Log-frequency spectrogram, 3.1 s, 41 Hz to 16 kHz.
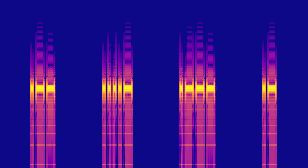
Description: Morse code, heard as a keyed tone, about 46 wpm, spaced as for 15 wpm, 700 Hz. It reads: W4JA
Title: USA Call Signs - 6x Character Spacing - 45wpm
